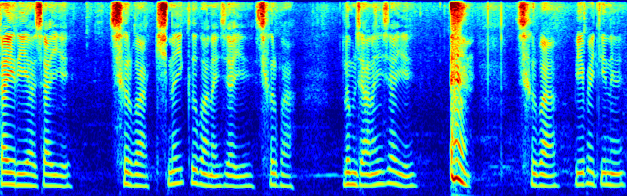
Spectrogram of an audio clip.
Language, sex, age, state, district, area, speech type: Bodo, female, 45-60, Assam, Kokrajhar, urban, spontaneous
